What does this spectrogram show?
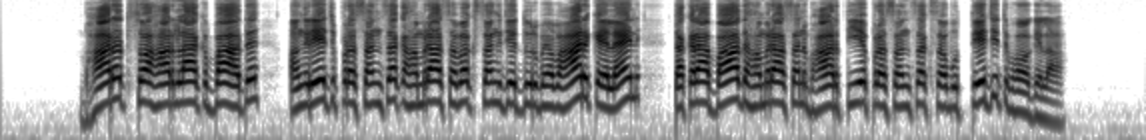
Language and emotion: Maithili, angry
